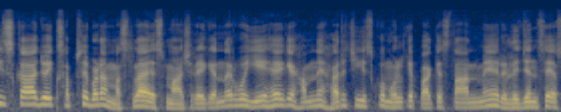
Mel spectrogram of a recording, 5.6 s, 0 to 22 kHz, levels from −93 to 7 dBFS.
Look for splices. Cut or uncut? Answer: uncut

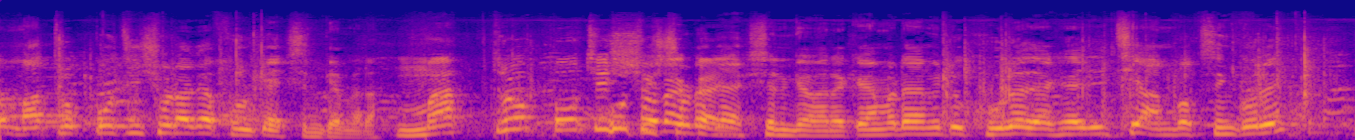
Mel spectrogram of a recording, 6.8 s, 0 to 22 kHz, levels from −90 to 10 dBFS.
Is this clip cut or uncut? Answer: uncut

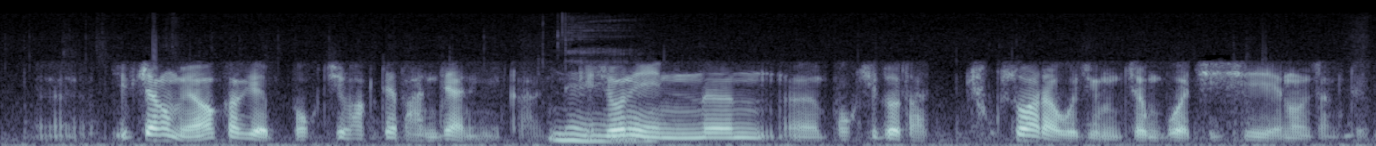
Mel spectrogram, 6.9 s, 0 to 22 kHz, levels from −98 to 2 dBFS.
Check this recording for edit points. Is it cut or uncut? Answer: cut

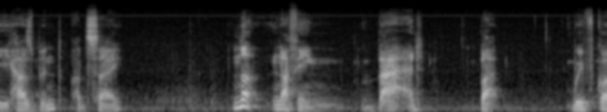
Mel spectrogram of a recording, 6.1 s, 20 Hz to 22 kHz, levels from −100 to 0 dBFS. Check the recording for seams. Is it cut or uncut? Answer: uncut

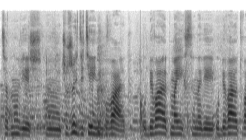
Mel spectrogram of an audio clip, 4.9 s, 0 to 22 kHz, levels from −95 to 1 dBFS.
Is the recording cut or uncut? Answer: cut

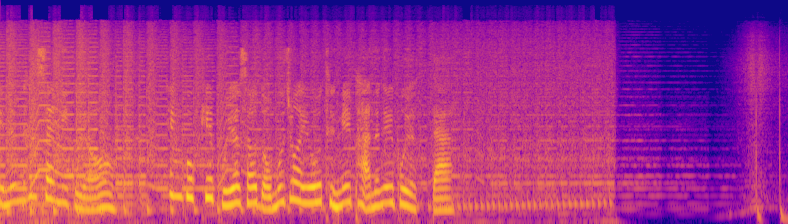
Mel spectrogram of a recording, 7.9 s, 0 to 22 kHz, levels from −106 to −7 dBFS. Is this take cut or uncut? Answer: cut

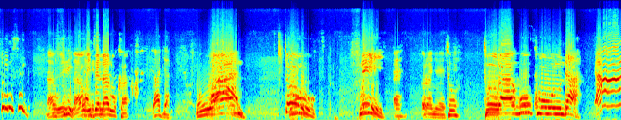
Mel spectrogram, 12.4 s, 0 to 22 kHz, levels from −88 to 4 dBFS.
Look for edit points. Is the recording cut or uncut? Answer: uncut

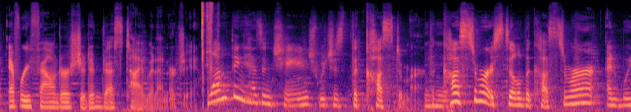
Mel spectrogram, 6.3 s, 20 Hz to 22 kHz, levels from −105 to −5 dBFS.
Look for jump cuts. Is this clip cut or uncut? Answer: cut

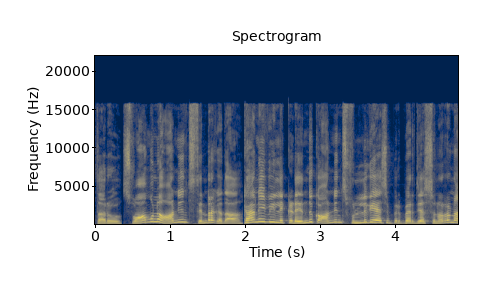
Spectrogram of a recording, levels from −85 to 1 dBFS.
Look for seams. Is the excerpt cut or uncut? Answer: uncut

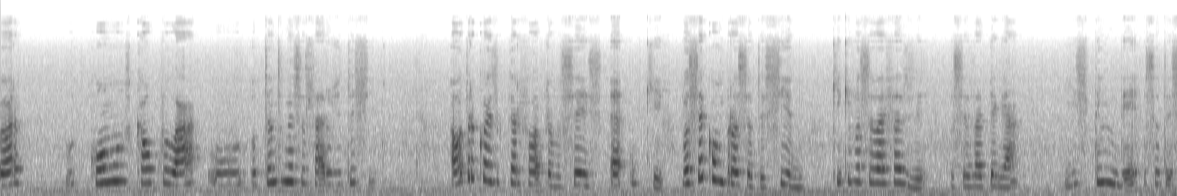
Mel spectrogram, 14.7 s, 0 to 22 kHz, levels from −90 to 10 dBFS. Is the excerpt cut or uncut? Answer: cut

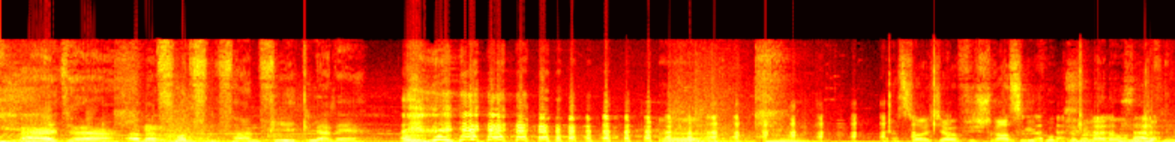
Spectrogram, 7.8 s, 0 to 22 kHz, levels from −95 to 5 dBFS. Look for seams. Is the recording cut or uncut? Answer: uncut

